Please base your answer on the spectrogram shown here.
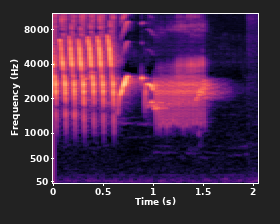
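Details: Canary song played to lure other canaries into singing: a fast trill of repeated notes, then a rising whistle and a short buzzy rolling phrase that fades out.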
